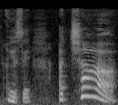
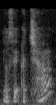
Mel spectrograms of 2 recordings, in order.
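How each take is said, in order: First: It sounds mocking and sarcastic. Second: It sounds questioning and unsure. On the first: The listener does not believe it. "it's a bit sarcastic as well" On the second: The listener doubts it and wants more. "it's like inquisitive and you're not really sure"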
